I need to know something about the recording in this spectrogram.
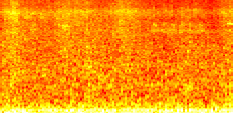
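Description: A steady low hum over faint background hiss, with no distinct handling sounds standing out.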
